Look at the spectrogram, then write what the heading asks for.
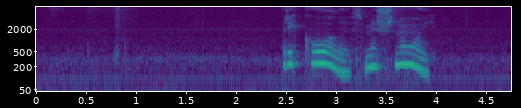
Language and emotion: Russian, neutral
